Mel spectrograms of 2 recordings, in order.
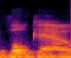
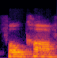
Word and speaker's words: Volkow: I'm going to talk about the opioid crisis, and you'll hear from Nora Volkow, or Volkoff, I think is how she actually properly pronounces her name, who's the director of NIDA.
